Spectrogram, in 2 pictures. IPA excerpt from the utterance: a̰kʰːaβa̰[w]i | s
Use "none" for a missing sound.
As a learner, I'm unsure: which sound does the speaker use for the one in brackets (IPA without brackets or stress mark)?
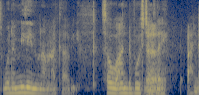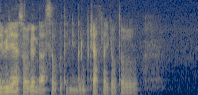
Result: β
